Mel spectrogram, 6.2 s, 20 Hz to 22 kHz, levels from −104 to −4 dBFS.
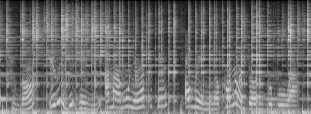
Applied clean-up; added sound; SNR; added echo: none; Tap; -5 dB; none.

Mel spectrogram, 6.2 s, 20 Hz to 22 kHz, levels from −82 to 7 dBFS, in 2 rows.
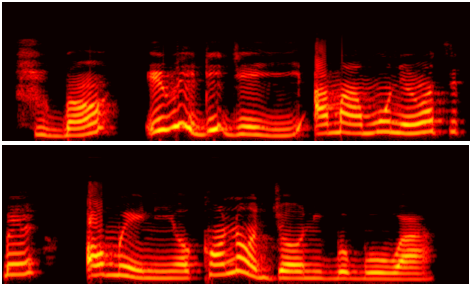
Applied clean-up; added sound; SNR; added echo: none; none; none; none.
